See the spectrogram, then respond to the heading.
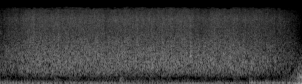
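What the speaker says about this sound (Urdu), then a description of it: "جھرنوں کی آواز" Water cascading from falls hisses and splashes in a thick, constant roar, bright and close, with faint low churning underneath and no one talking.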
